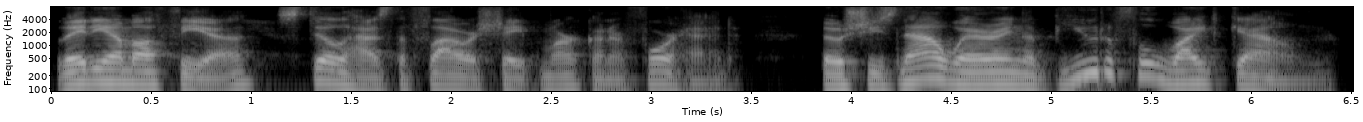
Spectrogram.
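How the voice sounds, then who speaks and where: A man's voice: on the low side, big pitch swings, moderate pace, a bit bright. A man narrating stage directions from a script for a play reading.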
